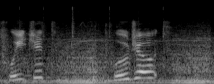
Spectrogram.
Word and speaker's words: Peugeot: Yeah, see, Pujot?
